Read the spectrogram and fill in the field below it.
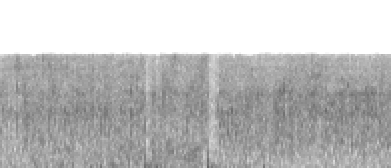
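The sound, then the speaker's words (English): An audience at a public hearing where people testify on bills claps steadily for about four seconds, a dense, even wash of many hands with no voices over it and no clear rise or fade. “Please remember that every time we applaud, we lose someone's chance to speak.”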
